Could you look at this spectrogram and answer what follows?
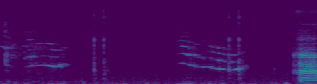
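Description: A cat gives two drawn-out meows a couple of seconds apart, each with sharp clicks nearby, then a louder sound starts at the end.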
